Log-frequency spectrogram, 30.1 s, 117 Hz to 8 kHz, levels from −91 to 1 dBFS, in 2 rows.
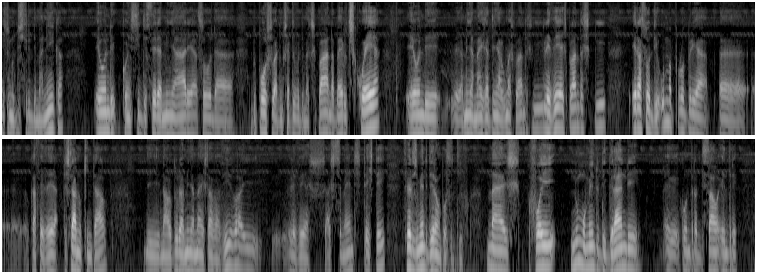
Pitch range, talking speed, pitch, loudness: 105-130 Hz, 150 wpm, 110 Hz, -34 LUFS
